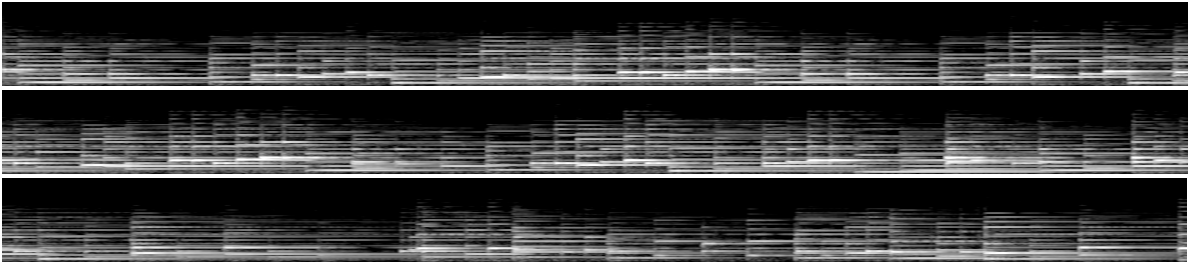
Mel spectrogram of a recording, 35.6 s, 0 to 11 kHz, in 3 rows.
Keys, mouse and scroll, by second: 7.5 Return, 18.1 1, 18.3 8, 18.5 0, 18.8 Return, 29.4 c, 29.5 o, 29.7 m.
